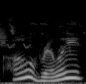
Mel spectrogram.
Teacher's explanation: Yes, >> we are learning that when someone says they are excited about something, the socially appropriate expected English response is to ask why using a very specific rising intonation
